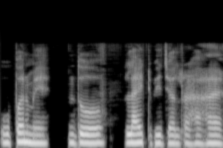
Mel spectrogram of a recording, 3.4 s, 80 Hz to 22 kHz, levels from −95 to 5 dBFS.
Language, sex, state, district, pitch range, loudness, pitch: Hindi, female, Jharkhand, Garhwa, 175-185 Hz, -15 LUFS, 180 Hz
